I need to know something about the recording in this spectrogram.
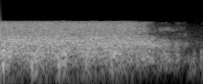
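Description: Loud, steady rushing noise from clothing or wind on a body-worn camera's microphone while the wearer moves. It fades out about a second and a half in.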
